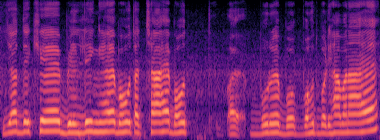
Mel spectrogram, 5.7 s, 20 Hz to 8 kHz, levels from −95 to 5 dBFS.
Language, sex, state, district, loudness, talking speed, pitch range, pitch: Chhattisgarhi, male, Chhattisgarh, Balrampur, -20 LUFS, 160 wpm, 185-205 Hz, 195 Hz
